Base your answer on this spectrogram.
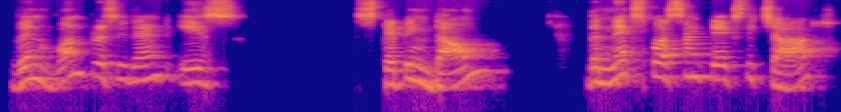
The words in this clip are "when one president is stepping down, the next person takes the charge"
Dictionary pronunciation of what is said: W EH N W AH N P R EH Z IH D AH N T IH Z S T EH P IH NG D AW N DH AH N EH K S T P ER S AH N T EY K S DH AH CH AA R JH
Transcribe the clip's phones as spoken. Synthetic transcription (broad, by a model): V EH N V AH N P R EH S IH D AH N T IH Z S T EH P IH NG D AW N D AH N EH K S T P ER S AH N T EY K S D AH CH AA R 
